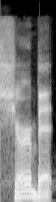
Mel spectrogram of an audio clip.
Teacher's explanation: It's actually just sherbet, no second R sound.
